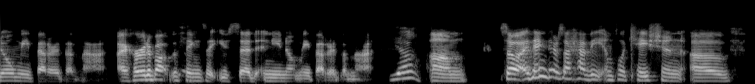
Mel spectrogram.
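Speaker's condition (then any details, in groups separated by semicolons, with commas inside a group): No condition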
